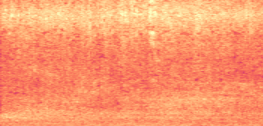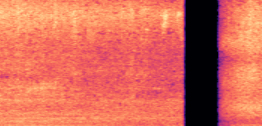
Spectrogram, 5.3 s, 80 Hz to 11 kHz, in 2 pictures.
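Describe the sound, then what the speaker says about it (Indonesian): Sinar Jaya SR2 HD Prime intercity bus passing on a Trans Java toll road, a loud, close, steady engine and tyre roar with a brief dropout near the end. "ada bis Sinar Jaya SR2 HD Prime"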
